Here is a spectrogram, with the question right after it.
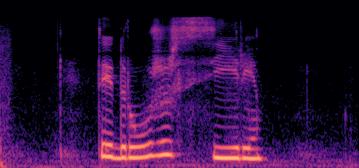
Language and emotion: Russian, neutral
